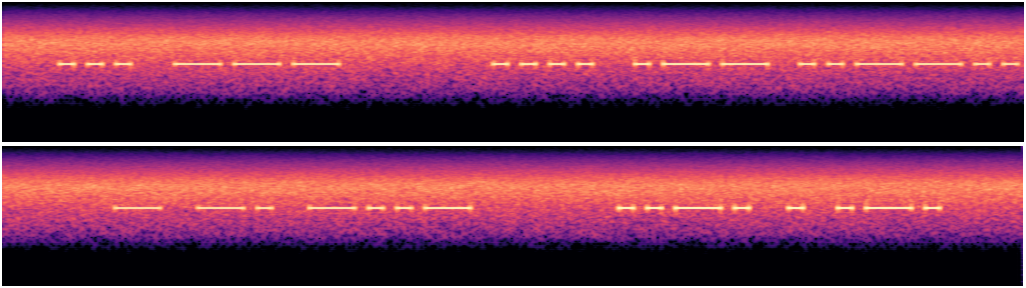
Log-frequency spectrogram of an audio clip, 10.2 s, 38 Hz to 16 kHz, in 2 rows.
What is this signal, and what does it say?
Morse code, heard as a keyed tone, hand-sent with a paddle, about 17 wpm, 1100 Hz, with radio static. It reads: SO HW? TNX FER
